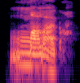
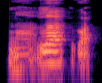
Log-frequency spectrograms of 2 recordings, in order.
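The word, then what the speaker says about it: Málaga: stress is irregular, it can be on any syllable and we need to mark it with the accent mark. For example, Malaga.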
